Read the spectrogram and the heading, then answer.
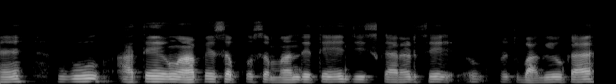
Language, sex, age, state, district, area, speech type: Hindi, male, 30-45, Uttar Pradesh, Ghazipur, rural, spontaneous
